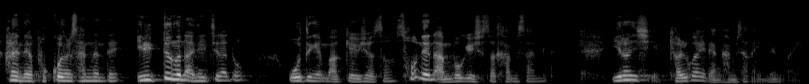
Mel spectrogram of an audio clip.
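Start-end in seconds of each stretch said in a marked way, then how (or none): 0.1-5.6 excited mock prayer.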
